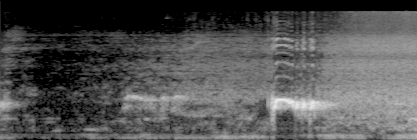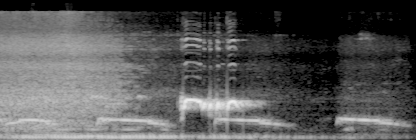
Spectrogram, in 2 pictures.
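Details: Local zebra dove singing actively: soft cooing phrases, some trilled and level, others lower and falling, spaced a few seconds apart over a steady low rumbling background noise.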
